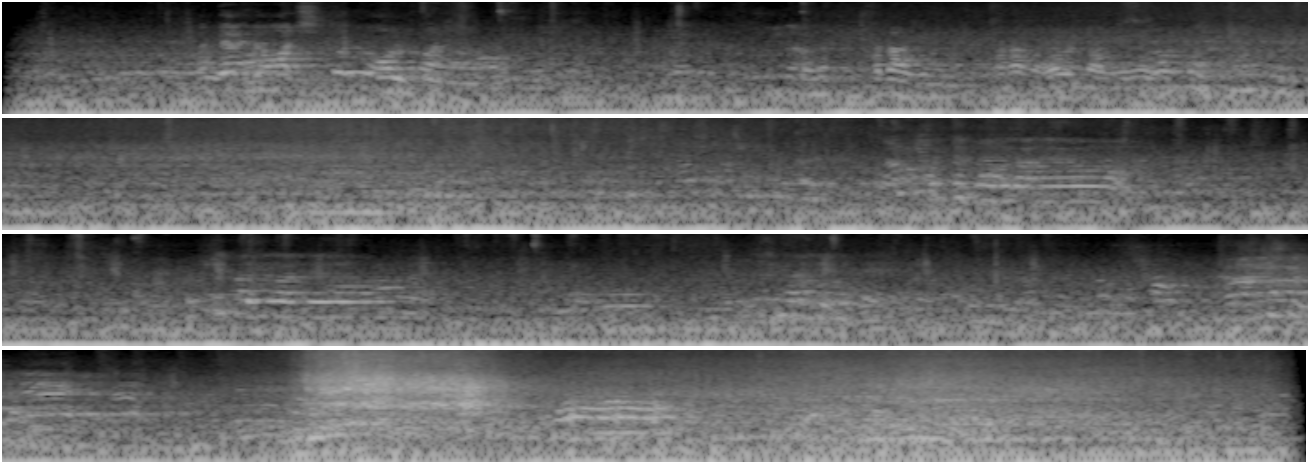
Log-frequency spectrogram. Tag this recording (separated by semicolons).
car; field-recording; korea; korean; seoul; voice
